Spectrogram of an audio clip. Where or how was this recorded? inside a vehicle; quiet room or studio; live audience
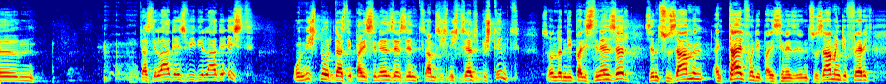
live audience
